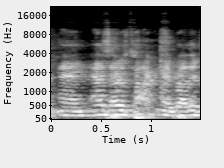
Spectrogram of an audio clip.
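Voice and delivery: usual speaking voice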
